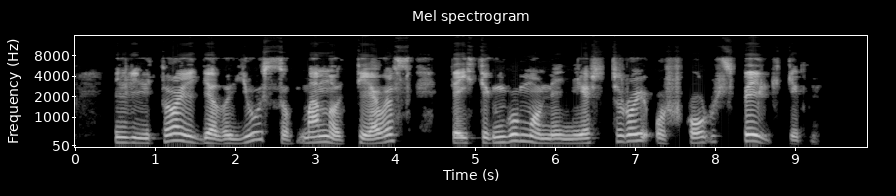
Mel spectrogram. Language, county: Lithuanian, Klaipėda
